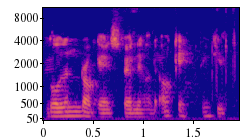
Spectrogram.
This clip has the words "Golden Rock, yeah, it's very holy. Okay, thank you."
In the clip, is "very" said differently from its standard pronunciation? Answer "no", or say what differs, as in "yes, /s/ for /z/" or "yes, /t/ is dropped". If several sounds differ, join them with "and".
yes, /f/ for /v/ and /l/ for /ɹ/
